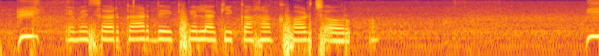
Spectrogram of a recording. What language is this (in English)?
Bhojpuri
